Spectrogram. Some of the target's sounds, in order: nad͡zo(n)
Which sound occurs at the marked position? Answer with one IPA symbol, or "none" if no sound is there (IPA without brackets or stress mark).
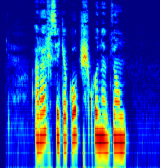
m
